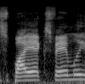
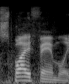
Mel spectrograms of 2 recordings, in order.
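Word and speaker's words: Spy × Family: actually I don't know is it actually said spy X family or is it just spy family it's by its family the x is silent apparently I don't know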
